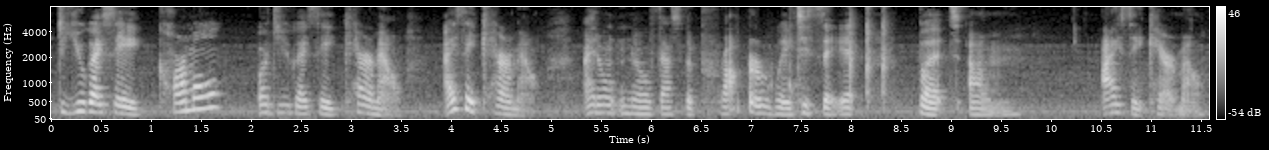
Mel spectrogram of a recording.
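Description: Slow-talking woman chatting over makeup. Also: fairly low pitch, poor audio. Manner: chatty, rambling, often drops to a soft murmur. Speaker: beauty vlogger. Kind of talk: casual makeup tutorial chat. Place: home. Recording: noticeable background noise. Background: teenager gaming loudly in the background.

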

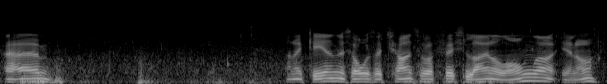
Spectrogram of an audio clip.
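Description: A man with a Scottish accent giving casual, halting, low-key commentary as he fishes, thinking aloud. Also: fairly even intonation. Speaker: angler filming a fishing vlog. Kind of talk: casual unscripted commentary while fishing. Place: outdoors on a windy loch shore. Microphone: body-worn action camera. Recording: muffled, windy outdoor action-camera audio. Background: wind and water noise.

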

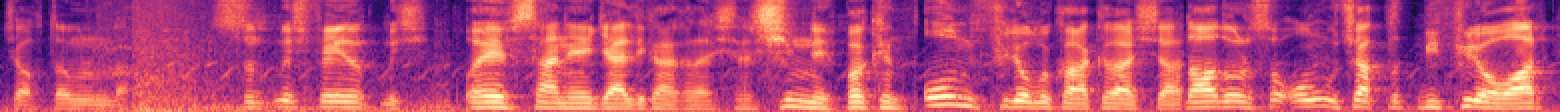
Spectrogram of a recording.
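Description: A man's voice: mid-range voice, fairly quick, fairly bright tone, a little hiss or hum. A young man giving hyped, exclamatory commentary over gameplay, talking straight to his viewers. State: fasting. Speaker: gaming YouTuber.

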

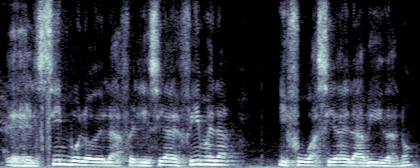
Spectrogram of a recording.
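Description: Enthusiastic Rioplatense man, slightly high voice. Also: brisk, crowd noise. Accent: Rioplatense Spanish. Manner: warm, enthusiastic, fond of rhetorical "¿no?". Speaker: guest, communications manager of a Japanese garden. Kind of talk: radio interview chat.

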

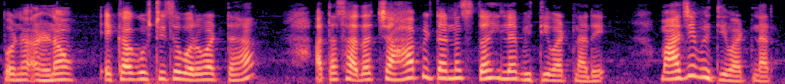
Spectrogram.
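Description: A woman's voice: on the high side, fairly quick, darkish tone, lightly acted. A woman voicing a scheming, mocking young man in a retold family drama, speaking in a taunting way.

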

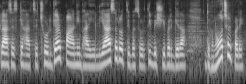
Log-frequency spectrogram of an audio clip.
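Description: A woman's voice: brisk, warm tone. A woman narrating a novel as an audiobook, lifting her voice for the characters' dialogue. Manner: shifts into higher, livelier voices for characters' dialogue. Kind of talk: reading a novel aloud, voicing characters.

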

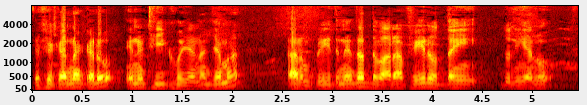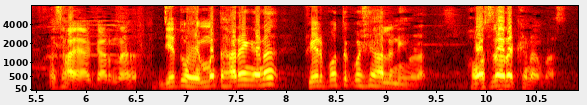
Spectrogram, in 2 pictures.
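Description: A man's voice: medium pitch, fairly quick. A man from a social service group, consoling a troubled young man and his mother, then explaining their situation to the camera in an informal, fatherly way. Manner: warm, reassuring, informal and fatherly.

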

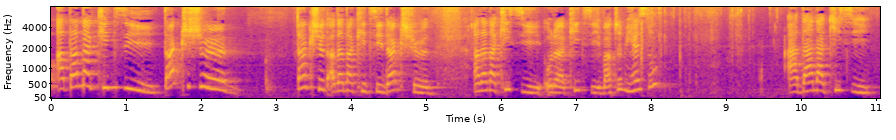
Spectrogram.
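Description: A woman's voice: a little high, a little hiss or hum. A young woman chatting casually on a livestream with a stuffy nose, thanking viewers and giving them advice. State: stuffy nose, sore throat.

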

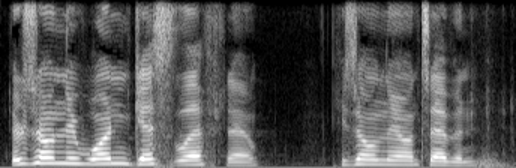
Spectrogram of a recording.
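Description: A woman giving casual gameplay commentary at her computer, goofy and chatty, breaking into excited cheers, on a desk mic. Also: medium pitch, moderate pace, clean tone. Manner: excited squealing "yay" cheers and laughter; playful goofy broken phrasing. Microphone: desk microphone.

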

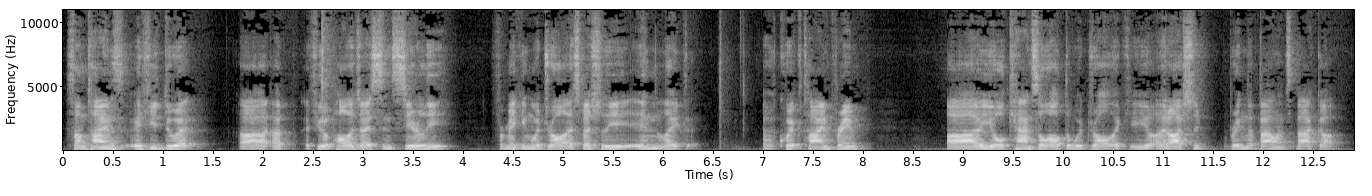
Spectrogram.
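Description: A man's voice: medium pitch, fairly even intonation, moderate pace, fairly bright tone. A Canadian man explaining a self-help book chapter in a casual vlog, rambling and correcting himself as he goes. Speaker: book review vlogger.

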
